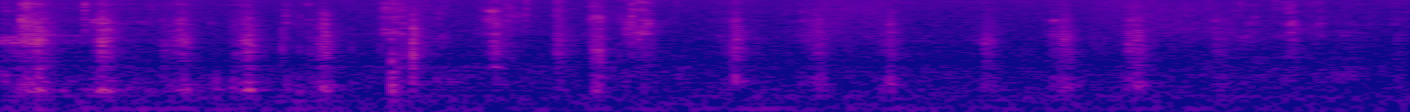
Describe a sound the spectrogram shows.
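A man chews food with wet smacking sounds.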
